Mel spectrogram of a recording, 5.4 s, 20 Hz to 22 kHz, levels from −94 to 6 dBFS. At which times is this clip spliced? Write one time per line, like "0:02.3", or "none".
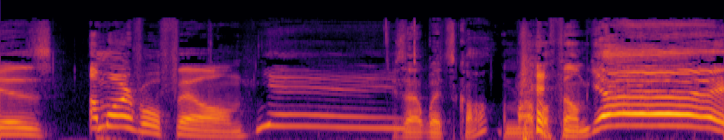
0:03.7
